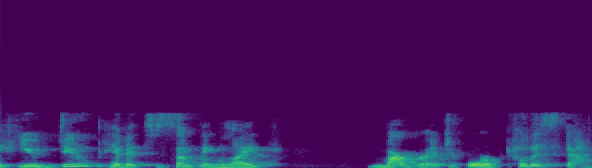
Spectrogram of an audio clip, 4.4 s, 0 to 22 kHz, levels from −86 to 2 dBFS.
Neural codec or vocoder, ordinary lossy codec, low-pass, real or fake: vocoder, 44.1 kHz, 128 mel bands, Pupu-Vocoder; MP3, 48 kbps; 7.2 kHz; fake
